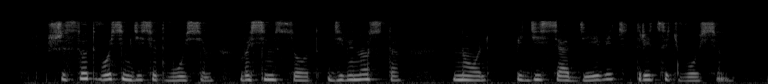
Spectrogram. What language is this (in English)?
Russian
